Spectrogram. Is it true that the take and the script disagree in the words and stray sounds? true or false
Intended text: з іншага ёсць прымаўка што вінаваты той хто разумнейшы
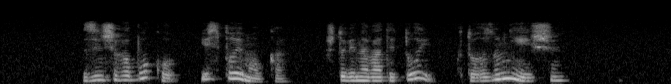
true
